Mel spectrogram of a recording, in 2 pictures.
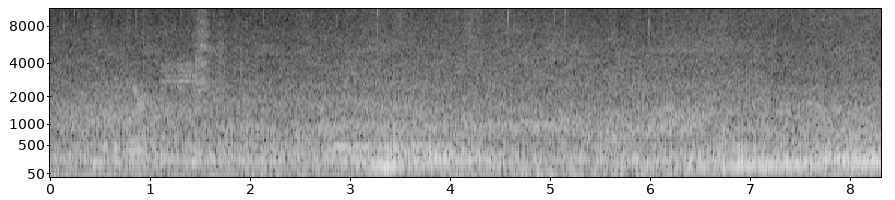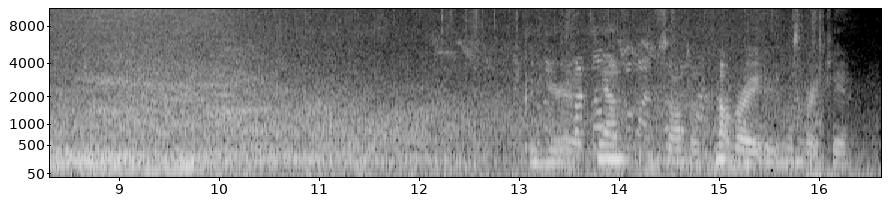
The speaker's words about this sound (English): So we've discussed in the past, there are a lot of people in Shenzhen that have a lot of money. And some of them buy fancy cars. And this is someone with a fancy car, but not enough road to drive fast.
